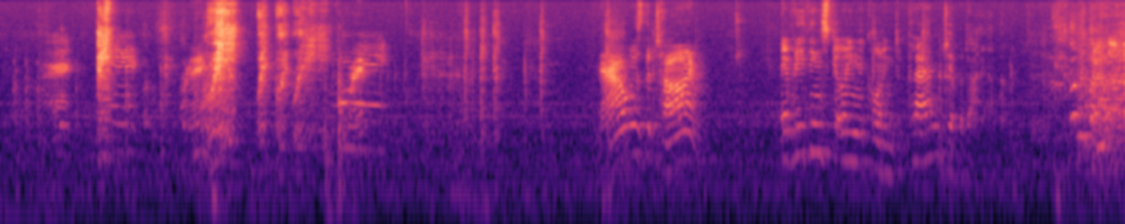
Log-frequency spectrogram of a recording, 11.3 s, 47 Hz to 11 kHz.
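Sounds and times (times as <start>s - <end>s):
person imitating ducks with nasal honking quacks: 0.4s - 3.9s
speech: 8.0s - 9.9s, 10.7s - 11.2s
laughter: 10.5s - 11.2s.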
